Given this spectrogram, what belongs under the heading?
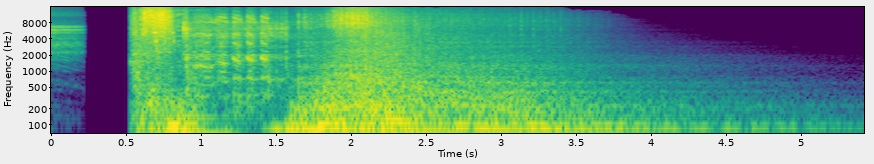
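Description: A McLaren 12C engine in Need for Speed Hot Pursuit Remastered bursts in loudly after a brief silence, revs hard and high, then winds down and fades away.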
